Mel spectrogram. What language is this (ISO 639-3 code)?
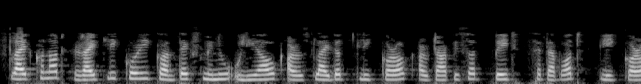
asm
